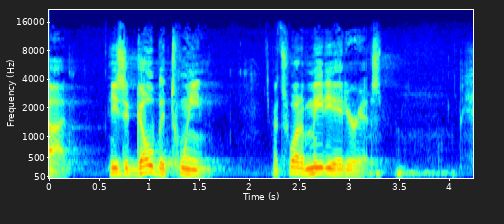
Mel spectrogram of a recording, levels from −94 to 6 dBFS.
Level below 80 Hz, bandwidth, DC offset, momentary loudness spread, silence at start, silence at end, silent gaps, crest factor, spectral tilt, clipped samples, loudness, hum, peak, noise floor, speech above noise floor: -66 dBFS; 15.5 kHz; under 0.1%; 22 LU; 0 s; 0 s; none; 20 dB; -5 dB/octave; under 0.1%; -23 LUFS; none; -4 dBFS; -57 dBFS; 34 dB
